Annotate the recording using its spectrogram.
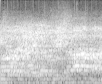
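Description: A group of voices chanting a line of a Sanskrit verse in unison, in a drawn-out chanting tone.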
